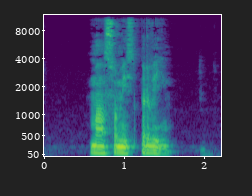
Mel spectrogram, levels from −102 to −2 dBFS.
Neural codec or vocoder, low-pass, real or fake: none; 10.8 kHz; real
